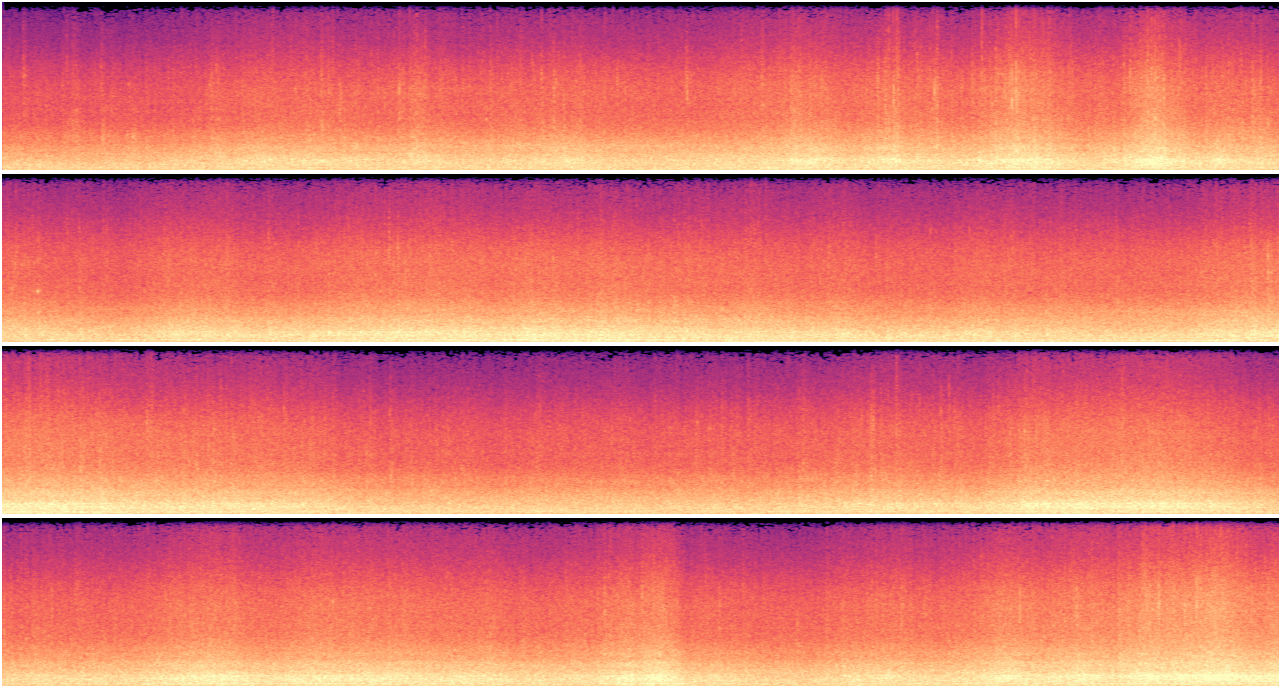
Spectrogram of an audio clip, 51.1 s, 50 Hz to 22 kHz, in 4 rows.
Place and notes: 大仁街, Tamsui District - Upcoming typhoon
Upcoming typhoon, Gradually become strong wind and rain
Zoom H2n MS+XY
7 August, 21:41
